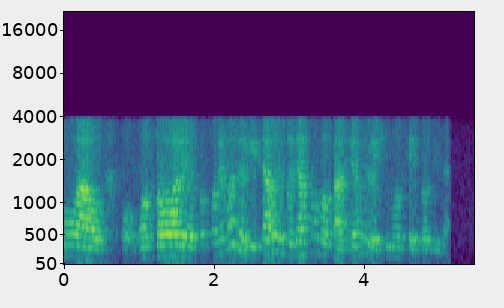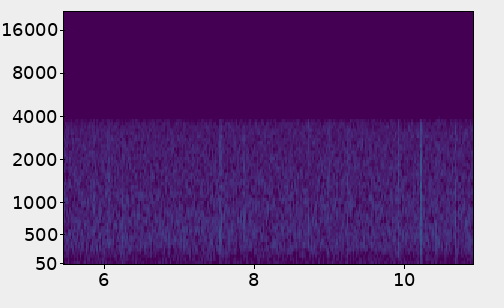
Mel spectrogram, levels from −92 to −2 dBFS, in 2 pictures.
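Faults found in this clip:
G.726 ADPCM throughout, heavy damage. Harsh, rasping hiss riding on the speech level, band roughly 250 Hz to 3.6 kHz, nothing above 3.9 kHz. 16 kbit/s, just 2 bits a sample of prediction error, so quantisation noise tracks every syllable.

Switch to a distant microphone, from the start until 5.11 s, then snaps back to close pickup. Roomy, hollow, thin on bass, level about the same, room noise about 30 dB under the speech. Likely the close mic dropped out and a farther one filled in.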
